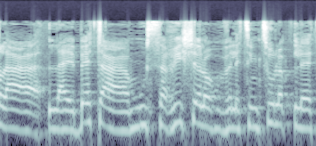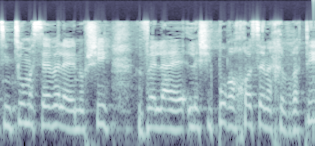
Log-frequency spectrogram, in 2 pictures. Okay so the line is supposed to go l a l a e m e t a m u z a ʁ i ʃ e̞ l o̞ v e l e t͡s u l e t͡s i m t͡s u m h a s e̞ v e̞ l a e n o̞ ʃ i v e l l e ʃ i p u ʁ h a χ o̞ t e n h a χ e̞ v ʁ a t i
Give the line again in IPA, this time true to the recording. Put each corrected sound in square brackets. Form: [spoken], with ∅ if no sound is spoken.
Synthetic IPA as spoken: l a l a e [b] e t a m u [s] a ʁ i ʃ e̞ l o̞ v e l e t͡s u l e t͡s i m t͡s u m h a s e̞ v e̞ l a e n o̞ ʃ i v e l l e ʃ i p u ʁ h a χ o̞ [s] e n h a χ e̞ v ʁ a t i

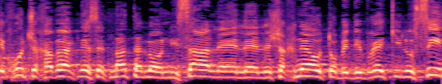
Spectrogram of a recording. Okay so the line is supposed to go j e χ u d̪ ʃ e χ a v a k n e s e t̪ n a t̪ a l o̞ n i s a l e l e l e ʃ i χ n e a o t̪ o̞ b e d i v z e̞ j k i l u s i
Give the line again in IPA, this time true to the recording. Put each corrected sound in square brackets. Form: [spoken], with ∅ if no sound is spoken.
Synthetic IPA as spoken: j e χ u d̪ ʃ e χ a v a k n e s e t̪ [m] a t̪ a l o̞ n i s a l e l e l e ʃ [a] χ n e a o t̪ o̞ b e d i v [ʁ] e̞ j k i l u s i

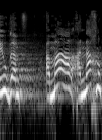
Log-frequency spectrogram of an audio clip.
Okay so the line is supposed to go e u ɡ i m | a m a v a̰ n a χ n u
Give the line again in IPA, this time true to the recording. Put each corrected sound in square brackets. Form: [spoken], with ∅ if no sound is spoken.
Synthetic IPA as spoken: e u ɡ [a] m | a m a [ʁ] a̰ n a χ n u

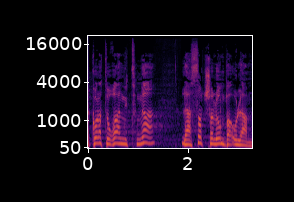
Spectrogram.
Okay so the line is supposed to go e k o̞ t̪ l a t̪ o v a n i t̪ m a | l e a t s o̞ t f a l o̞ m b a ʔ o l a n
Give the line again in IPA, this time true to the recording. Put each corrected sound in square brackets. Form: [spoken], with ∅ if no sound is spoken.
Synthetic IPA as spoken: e k o̞ [∅] l a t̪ o [ʁ] a n i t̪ [n] a | l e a [∅] s o̞ t [ʃ] a l o̞ m b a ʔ o l a [m]

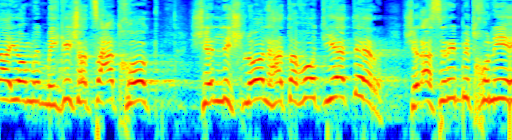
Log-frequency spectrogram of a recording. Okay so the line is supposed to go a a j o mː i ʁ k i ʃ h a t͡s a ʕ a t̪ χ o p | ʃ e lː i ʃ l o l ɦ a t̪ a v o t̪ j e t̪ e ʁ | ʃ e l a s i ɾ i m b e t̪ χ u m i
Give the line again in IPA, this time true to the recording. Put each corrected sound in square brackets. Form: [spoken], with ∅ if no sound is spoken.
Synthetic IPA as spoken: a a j o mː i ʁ [ɡ] i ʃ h a t͡s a ʕ a t̪ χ o [k] | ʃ e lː i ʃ l o l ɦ a t̪ a v o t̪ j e t̪ e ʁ | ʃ e l a s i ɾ i m b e t̪ χ u [n] i

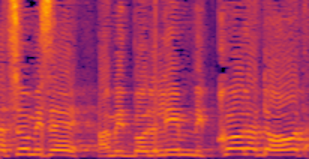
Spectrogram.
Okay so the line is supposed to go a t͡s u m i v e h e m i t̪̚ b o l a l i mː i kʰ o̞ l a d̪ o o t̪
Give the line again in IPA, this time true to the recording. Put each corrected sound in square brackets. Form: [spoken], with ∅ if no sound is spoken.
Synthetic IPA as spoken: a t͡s u m i [z] e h [a] m i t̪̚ b o l [e] l i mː i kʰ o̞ l a d̪ o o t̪

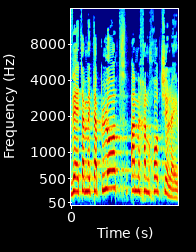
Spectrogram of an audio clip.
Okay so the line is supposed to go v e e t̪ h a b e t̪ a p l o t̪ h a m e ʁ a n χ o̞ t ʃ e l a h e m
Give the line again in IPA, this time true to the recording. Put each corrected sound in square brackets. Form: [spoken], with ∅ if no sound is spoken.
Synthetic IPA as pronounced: v e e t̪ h a [m] e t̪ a p l o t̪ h a m e [χ] a n χ o̞ t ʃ e l a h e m

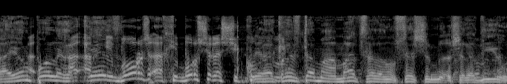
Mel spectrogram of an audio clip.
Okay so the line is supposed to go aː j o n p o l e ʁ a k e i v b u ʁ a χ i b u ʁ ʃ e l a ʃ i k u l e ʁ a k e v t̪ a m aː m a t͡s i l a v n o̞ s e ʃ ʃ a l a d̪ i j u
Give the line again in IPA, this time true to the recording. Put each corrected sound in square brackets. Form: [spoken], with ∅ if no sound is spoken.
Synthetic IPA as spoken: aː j o n p o l e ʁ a k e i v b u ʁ a χ i b u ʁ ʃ e l a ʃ i k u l e ʁ a k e v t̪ a m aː m a t͡s [a] l a [∅] n o̞ s e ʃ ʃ [e] l a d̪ i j u

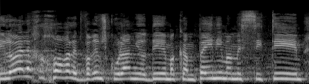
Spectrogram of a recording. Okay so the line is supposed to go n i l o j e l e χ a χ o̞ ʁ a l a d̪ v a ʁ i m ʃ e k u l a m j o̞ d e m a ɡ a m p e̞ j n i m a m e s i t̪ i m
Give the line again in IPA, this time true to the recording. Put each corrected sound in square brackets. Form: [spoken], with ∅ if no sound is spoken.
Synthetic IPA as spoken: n i l o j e l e χ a χ o̞ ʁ a l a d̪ v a ʁ i m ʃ e k u l a m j o̞ d [i] m a [k] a m p e̞ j n i m a m e s i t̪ i m

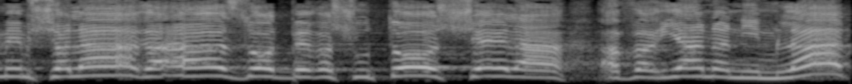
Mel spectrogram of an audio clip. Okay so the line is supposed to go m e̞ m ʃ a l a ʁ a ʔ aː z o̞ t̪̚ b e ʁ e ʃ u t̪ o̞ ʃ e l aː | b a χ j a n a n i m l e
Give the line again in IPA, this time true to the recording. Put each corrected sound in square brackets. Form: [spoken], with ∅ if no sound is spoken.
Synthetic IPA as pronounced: m e̞ m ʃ a l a ʁ a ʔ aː z o̞ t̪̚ b e ʁ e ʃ u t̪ o̞ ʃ e l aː | [v] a [ʁ] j a n a n i m l [a]

